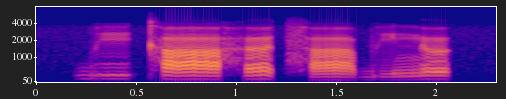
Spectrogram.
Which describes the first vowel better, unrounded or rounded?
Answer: unrounded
